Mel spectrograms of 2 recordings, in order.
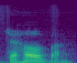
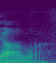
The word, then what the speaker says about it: Yahweh: 2 Hebrew characters, and it's what is mispronounced as Jehovah. But my brother said we don't know how they pronounce it, but it would probably be Yahweh.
